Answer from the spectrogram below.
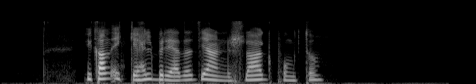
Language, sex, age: Norwegian, female, 22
